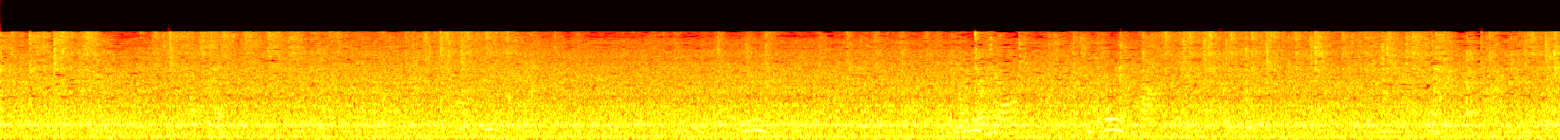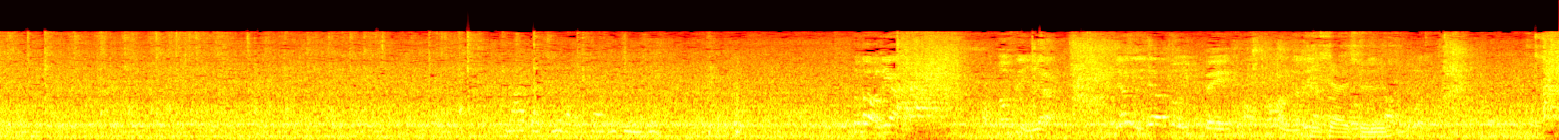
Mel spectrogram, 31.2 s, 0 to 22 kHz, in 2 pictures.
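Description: A steady mechanical hum with a constant mid-pitched tone, with faint voices underneath. About 24 seconds in it grows louder, with a run of clattering knocks.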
